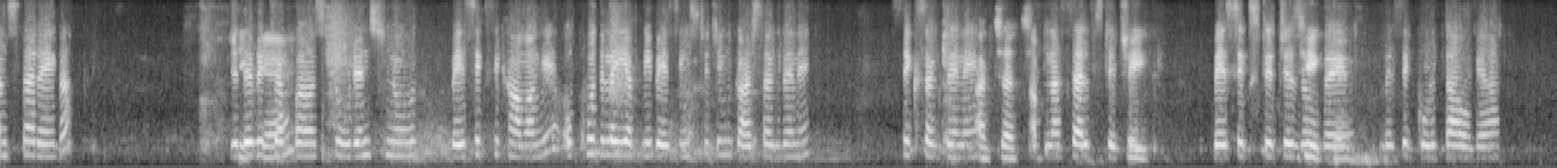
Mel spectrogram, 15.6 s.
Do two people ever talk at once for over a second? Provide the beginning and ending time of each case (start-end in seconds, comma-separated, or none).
none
